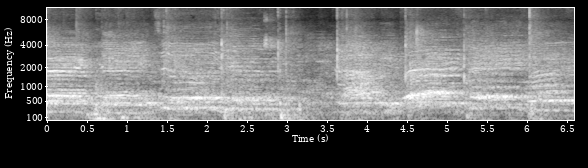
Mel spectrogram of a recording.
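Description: A group of people singing together, with a few sharp thumps among the voices.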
